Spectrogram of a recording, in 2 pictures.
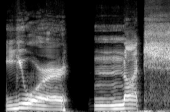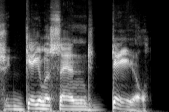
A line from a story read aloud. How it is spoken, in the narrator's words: he said slowly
